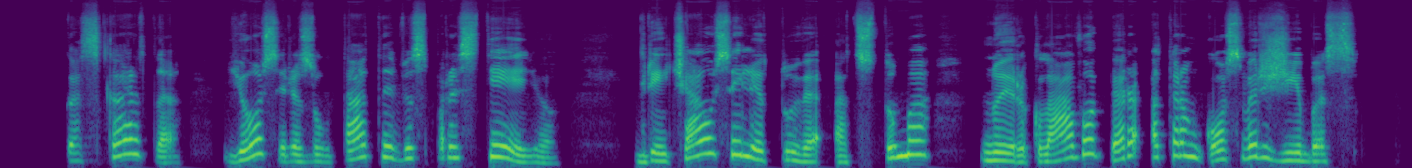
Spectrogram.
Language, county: Lithuanian, Šiauliai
